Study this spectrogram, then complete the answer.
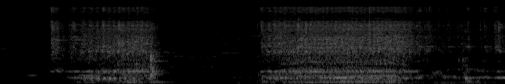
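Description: A sewing machine stitches a chain onto a small purse in two close bursts of fast, rhythmic running separated by a short pause.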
